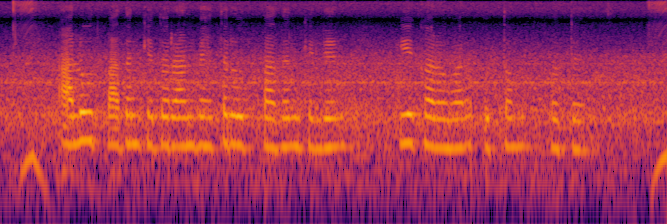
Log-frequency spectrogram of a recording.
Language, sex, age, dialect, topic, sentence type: Maithili, female, 18-24, Eastern / Thethi, agriculture, question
